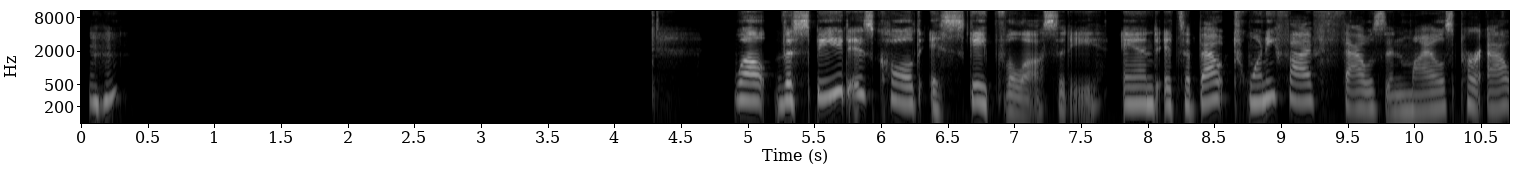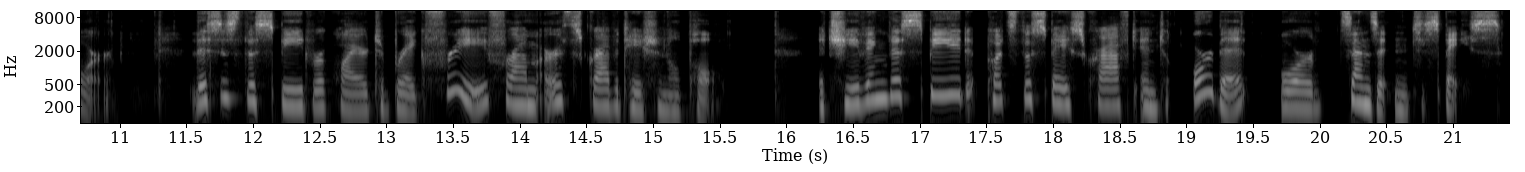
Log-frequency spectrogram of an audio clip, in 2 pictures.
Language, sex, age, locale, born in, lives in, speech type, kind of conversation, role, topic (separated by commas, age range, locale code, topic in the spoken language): English, female, 30-34, en-US, United States, United States, read, expert-assistant, expert, Explain how gravity affects space travel.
